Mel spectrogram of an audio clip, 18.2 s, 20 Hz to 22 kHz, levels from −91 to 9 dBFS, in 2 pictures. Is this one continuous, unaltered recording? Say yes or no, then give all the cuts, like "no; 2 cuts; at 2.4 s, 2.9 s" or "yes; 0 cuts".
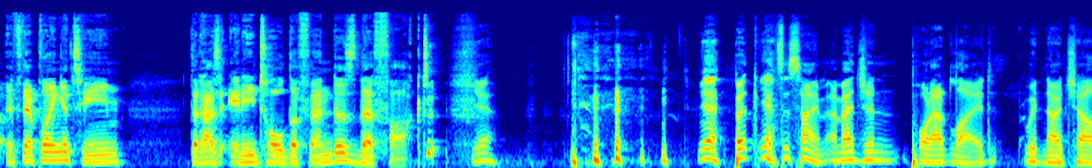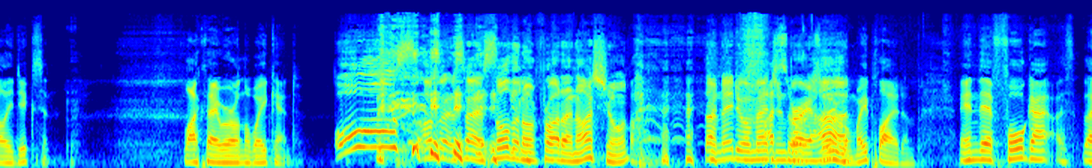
no; 1 cut; at 6.3 s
